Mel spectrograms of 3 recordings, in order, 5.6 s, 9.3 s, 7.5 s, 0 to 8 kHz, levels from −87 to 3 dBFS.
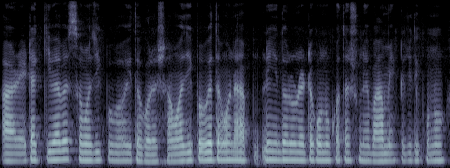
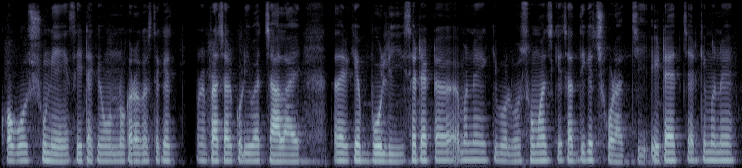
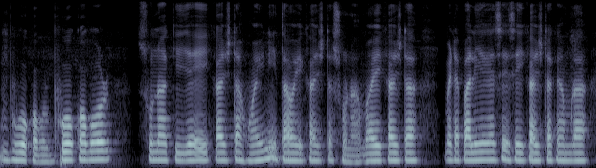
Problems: constant background noise, continuous background conversations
